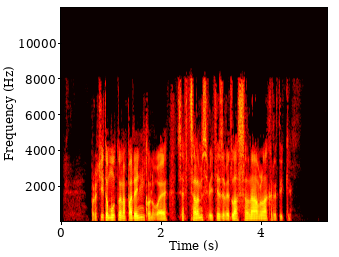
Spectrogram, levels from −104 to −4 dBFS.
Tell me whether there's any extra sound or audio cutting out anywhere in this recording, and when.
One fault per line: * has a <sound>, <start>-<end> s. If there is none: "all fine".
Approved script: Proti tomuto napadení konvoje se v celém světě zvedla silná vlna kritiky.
all fine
